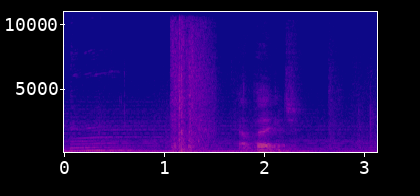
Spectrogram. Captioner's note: tapping head; clatters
